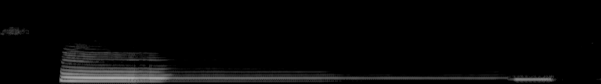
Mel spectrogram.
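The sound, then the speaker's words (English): During a guided body-awareness exercise, a single person hums one long, steady low note, sending the hum up the back of the spine; it starts strong and slowly softens over several seconds, followed by a short, brief second hum, with no talking. “And then hum up the back of the spine.”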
